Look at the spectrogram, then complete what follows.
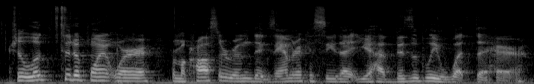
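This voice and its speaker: A man's voice: medium pitch, fairly quick, slight background noise. A man teaching as a barbering instructor, explaining a practical demonstration step by step.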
